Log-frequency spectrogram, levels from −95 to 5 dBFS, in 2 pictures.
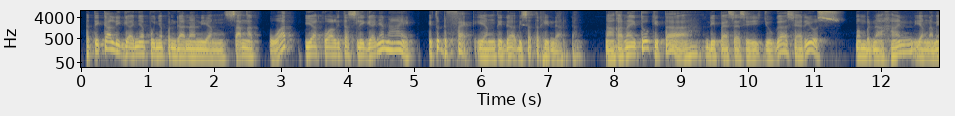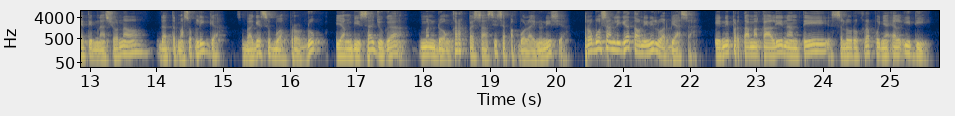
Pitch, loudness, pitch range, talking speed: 110 Hz, -20 LUFS, 95-125 Hz, 135 wpm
